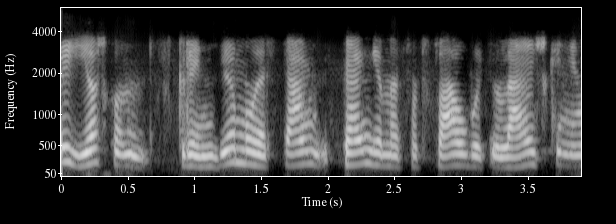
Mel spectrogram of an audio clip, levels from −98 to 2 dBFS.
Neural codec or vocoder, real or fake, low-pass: codec, 16 kHz, 2 kbps, X-Codec, HuBERT features, trained on balanced general audio; fake; 5.4 kHz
